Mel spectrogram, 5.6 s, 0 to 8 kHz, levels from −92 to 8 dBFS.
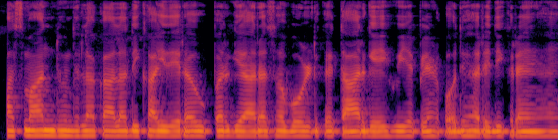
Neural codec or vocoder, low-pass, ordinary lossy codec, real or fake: none; none; none; real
